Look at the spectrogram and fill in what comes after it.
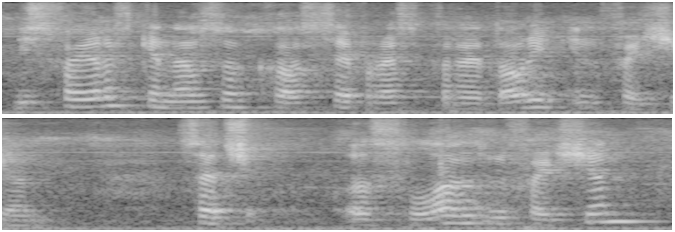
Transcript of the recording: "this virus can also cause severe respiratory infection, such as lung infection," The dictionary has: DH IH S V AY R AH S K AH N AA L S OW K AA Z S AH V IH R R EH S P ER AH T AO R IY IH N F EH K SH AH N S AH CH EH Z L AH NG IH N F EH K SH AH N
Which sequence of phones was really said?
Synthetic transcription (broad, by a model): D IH S F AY R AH S K AH N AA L S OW K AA S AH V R R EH S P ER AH T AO R IY IH N F EH K SH AH N S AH CH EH S L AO NG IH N F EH K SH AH N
